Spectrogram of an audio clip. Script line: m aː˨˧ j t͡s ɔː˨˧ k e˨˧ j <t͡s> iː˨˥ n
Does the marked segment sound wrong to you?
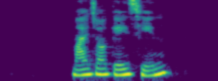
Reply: yes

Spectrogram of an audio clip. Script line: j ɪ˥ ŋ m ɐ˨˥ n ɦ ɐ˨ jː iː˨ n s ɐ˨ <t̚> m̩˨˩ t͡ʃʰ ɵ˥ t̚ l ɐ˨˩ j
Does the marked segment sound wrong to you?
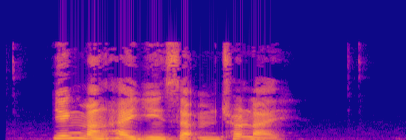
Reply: no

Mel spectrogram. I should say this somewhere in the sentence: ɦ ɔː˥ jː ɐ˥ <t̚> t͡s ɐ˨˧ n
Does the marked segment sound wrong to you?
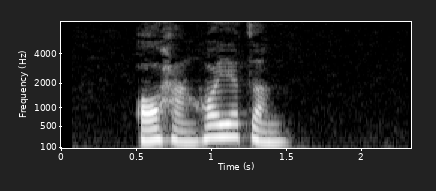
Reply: no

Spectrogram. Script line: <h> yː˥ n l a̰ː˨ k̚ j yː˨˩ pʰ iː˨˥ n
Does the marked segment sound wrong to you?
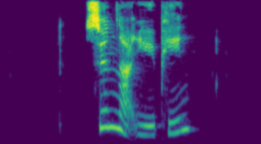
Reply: yes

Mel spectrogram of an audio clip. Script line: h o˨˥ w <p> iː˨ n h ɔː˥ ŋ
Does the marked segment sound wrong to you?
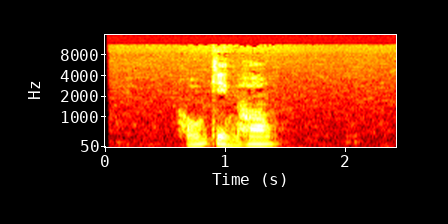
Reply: yes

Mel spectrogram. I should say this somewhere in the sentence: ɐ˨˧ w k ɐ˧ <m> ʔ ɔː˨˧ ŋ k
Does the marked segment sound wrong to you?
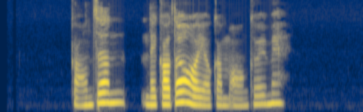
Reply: no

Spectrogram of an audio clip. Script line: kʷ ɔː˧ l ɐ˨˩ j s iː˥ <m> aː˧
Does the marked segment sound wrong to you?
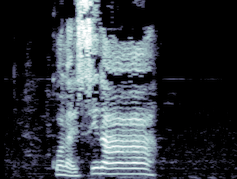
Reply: yes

